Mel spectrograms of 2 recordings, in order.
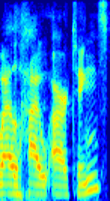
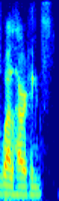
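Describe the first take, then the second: First: It is said slowly and carefully. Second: It is said very quickly, run together. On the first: "I'm saying, well, how are things?" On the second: "the way I say it in my local dialect is ... very, very quickly saying it"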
